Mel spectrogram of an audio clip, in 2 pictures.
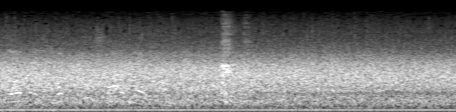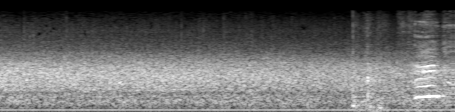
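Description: A stadium crowd roars steadily, then fades.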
